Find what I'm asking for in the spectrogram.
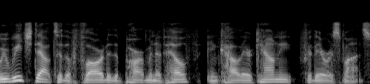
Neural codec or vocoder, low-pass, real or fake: none; 7.2 kHz; real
